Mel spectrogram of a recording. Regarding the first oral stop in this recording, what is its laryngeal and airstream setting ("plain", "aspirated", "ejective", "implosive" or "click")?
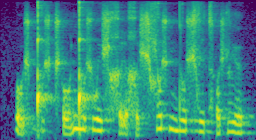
click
